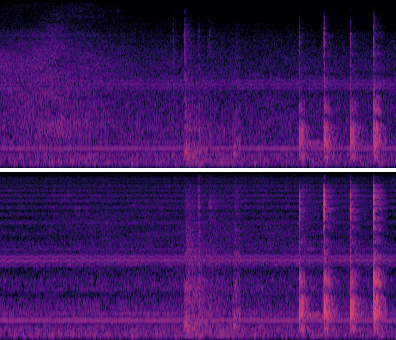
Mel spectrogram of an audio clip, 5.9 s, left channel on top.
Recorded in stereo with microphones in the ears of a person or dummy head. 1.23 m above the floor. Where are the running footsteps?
50° right (ahead or behind).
